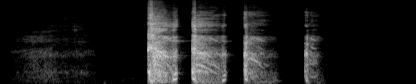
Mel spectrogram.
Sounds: Cough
